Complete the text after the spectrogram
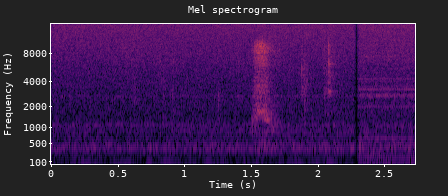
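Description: A man speaks quietly to the listener, close by.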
